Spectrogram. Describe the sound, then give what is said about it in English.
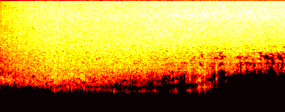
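Liquid splashes onto a floor and sets off a loud, steady hissing sizzle that swells in quickly and holds bright and harsh for several seconds, with no voices. “See, I pour a little on the floor.”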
